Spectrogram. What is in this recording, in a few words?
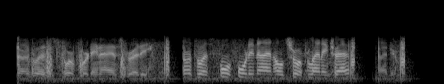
chatter; rigs of rods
